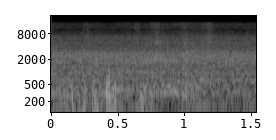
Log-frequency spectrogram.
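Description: A breeder's pigeon gives a few soft, low coos close by, faint against light wind and rustling.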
